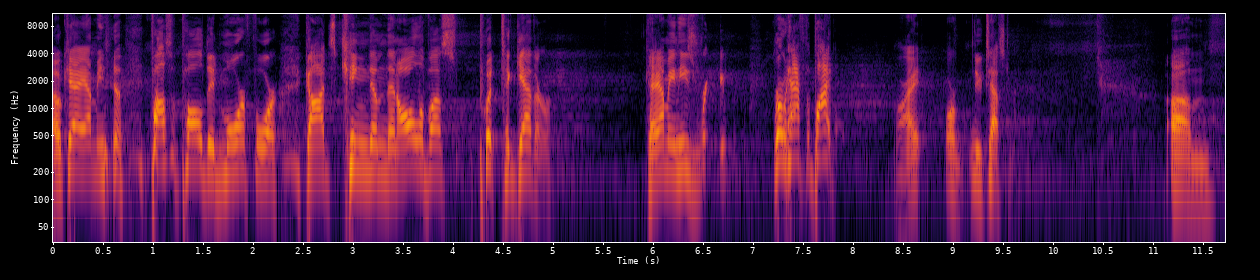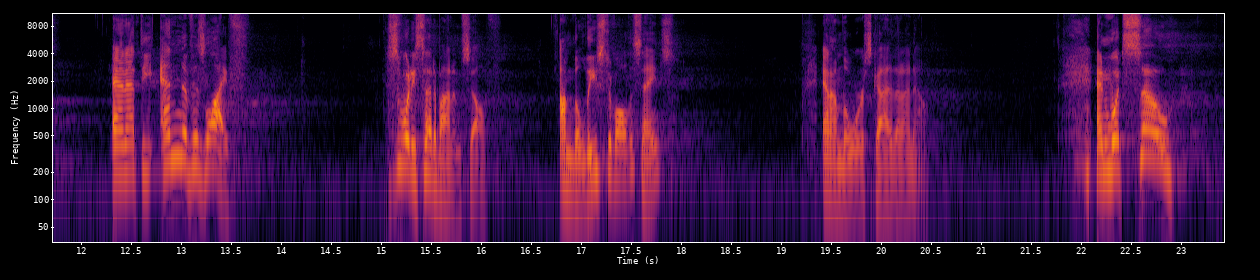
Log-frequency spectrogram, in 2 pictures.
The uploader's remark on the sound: Liberty University Convocation, 2012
